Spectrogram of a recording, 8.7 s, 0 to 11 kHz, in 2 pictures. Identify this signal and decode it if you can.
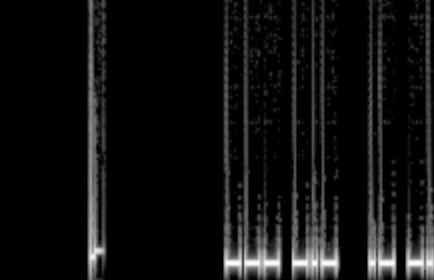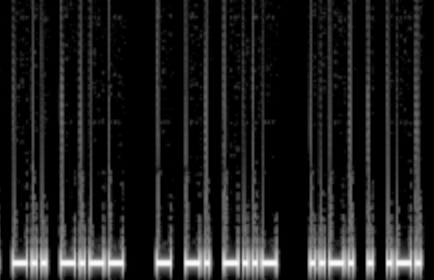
Morse code, heard as a keyed tone, about 25 wpm, 700 Hz. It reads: OK ANDY TNX FER
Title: K1USN SST QSO Practice 25wpm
